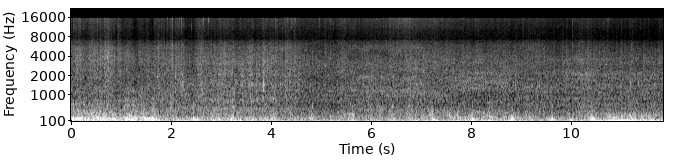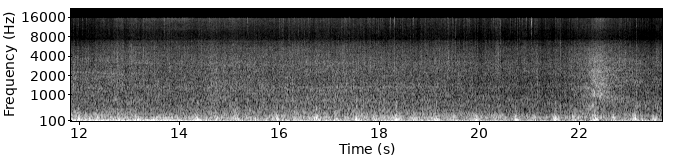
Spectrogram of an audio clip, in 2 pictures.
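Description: Heavy rain beating on a car's roof and windshield, heard from inside the cab, over a steady low rumble.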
